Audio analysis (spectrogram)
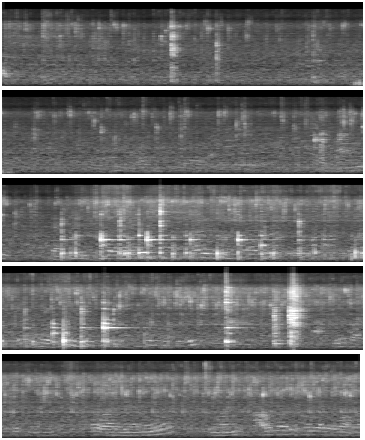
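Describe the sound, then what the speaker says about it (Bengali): Chopped onions frying in a pan for a beef and jackfruit-seed dish, a quiet hiss at first, then louder crackling sizzle with irregular stirring scrapes and clatters. "পেঁয়াজটা আমি দিয়ে দিচ্ছি"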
